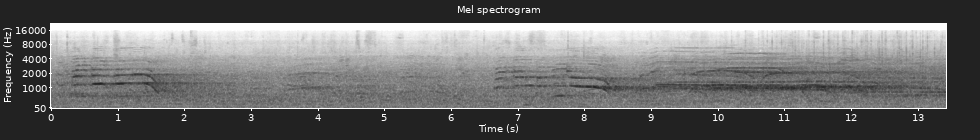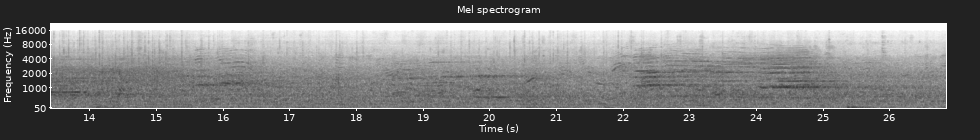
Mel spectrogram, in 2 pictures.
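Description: A crowd murmurs faintly in a large echoing arena.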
